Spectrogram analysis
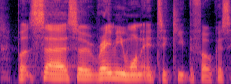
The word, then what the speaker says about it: Raimi: Octopus in a smaller role, but Sam Raimi, I combined Sam and Rami, the way I was pronouncing it incorrectly, into one word and got Sammy. But so Raimi wanted to keep the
